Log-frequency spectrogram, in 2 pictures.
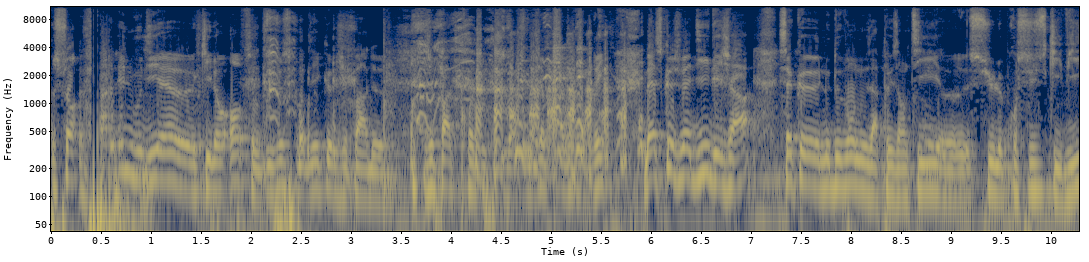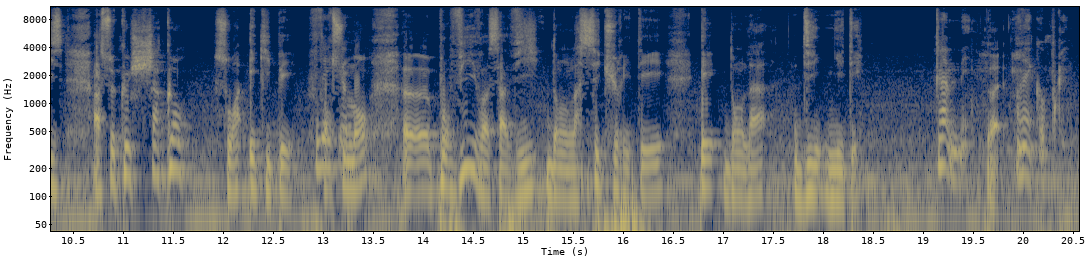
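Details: Adult male speaker; no voice disorder.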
